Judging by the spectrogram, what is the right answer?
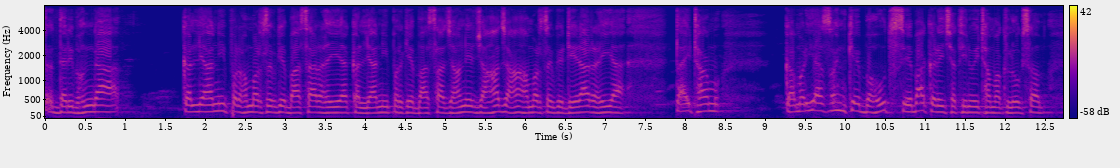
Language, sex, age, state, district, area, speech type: Maithili, male, 30-45, Bihar, Muzaffarpur, urban, spontaneous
